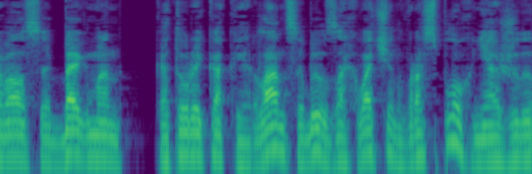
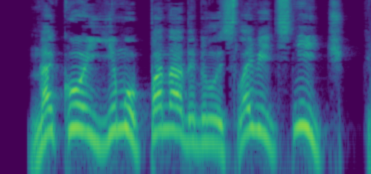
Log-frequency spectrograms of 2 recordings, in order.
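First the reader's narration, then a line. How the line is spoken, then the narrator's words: Shouting. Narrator (Russian): кричал Рон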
